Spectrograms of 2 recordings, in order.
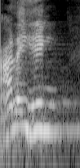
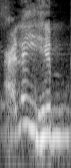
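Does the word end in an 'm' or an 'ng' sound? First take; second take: ng; m. First: It is said in a Bugis accent, ending in ng. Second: It is said in standard Arabic, ending in m.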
